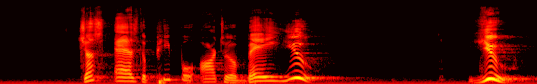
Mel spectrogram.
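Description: A man preaches forcefully into a microphone, his voice rising and falling.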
